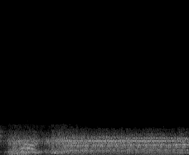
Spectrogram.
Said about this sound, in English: Clark Kent's X-ray vision perceives the explosive in the receiver and he leaps forward. A deafening explosion rocks the room.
